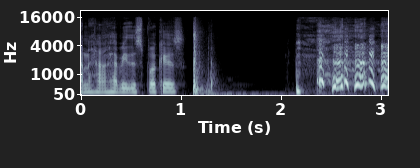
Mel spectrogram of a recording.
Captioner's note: book thudding; group laughing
